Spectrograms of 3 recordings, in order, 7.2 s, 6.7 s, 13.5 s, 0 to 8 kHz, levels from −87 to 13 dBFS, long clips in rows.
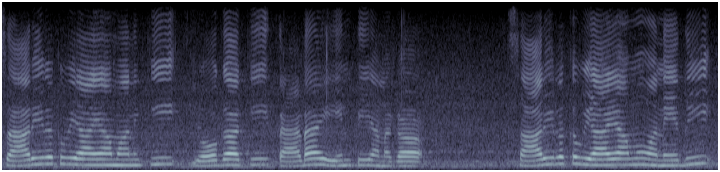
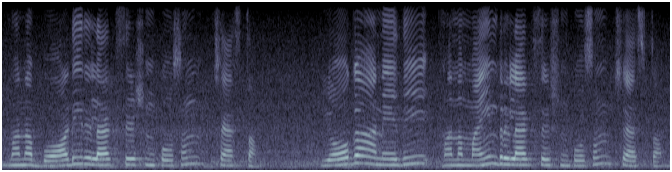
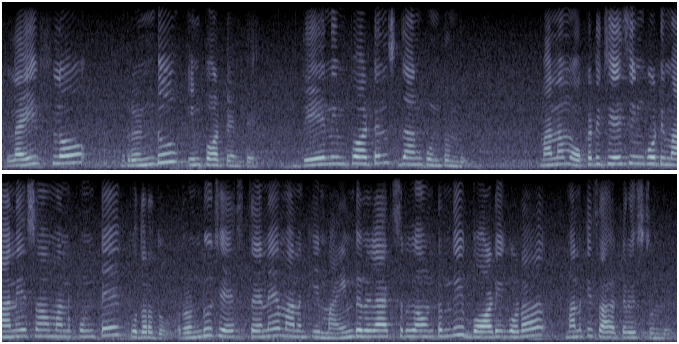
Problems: constant background noise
